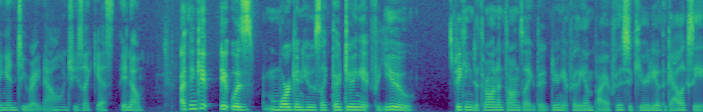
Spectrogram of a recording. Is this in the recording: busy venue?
no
